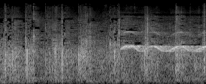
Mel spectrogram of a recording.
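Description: A church audience on Youth Takeover Sunday applauds to welcome two people invited up on stage, in a steady, dense patter of many hands clapping, and a high wavering whistle-like tone rises over the clapping partway through.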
